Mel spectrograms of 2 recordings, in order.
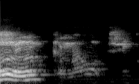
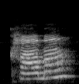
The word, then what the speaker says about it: Kamala: Kamala, Her name is Kamala. Kamala. No, Comma? that's what you call her. No. She was the vice president of this country. Put some respect on her name. Say it right, or just say Harris.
